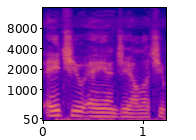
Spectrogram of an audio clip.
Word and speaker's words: Huang: Commerce Department staffer worked closely with Ron Brown and John Wang. Sorry, I mispronounced that. John Wang. Well, it's Huang.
